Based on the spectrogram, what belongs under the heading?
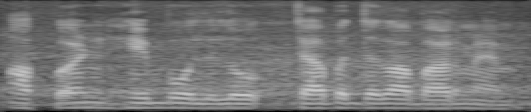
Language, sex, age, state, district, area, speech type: Marathi, male, 18-30, Maharashtra, Kolhapur, urban, read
